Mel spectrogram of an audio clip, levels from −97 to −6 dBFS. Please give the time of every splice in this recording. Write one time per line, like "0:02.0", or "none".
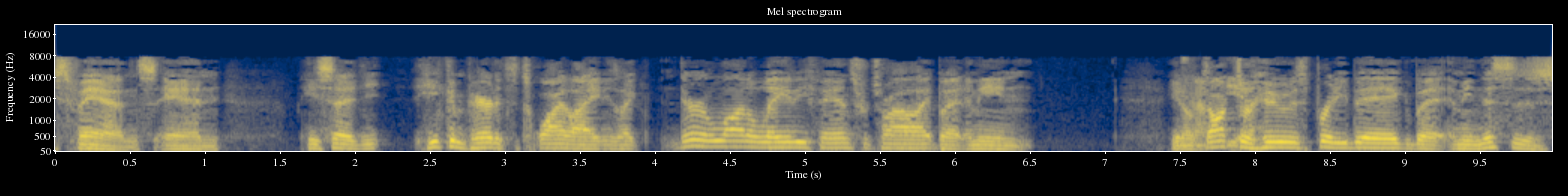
none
